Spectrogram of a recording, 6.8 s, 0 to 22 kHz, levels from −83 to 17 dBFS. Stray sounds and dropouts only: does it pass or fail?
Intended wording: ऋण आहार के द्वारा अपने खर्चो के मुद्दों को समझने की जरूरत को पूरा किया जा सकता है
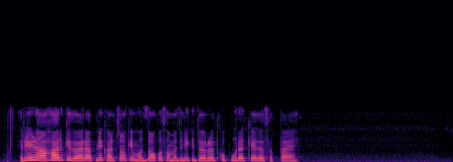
pass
